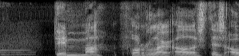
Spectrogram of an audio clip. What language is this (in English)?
Icelandic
